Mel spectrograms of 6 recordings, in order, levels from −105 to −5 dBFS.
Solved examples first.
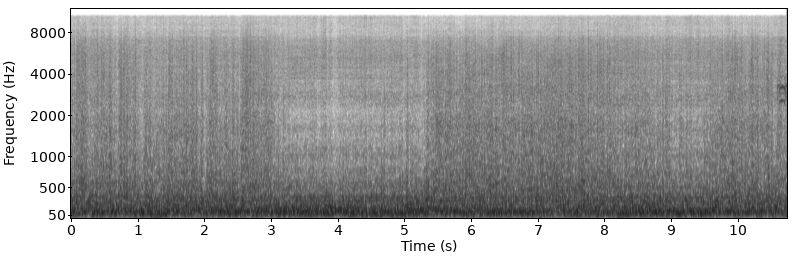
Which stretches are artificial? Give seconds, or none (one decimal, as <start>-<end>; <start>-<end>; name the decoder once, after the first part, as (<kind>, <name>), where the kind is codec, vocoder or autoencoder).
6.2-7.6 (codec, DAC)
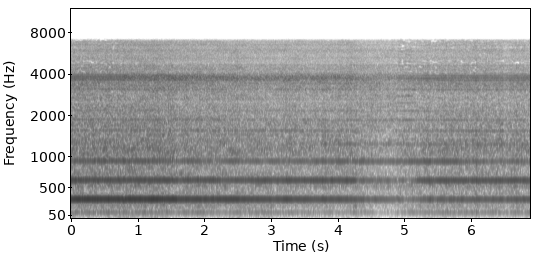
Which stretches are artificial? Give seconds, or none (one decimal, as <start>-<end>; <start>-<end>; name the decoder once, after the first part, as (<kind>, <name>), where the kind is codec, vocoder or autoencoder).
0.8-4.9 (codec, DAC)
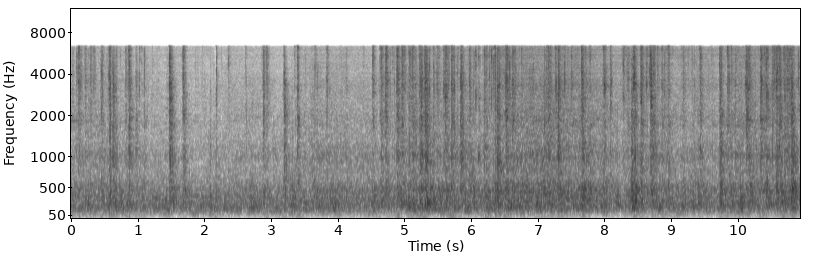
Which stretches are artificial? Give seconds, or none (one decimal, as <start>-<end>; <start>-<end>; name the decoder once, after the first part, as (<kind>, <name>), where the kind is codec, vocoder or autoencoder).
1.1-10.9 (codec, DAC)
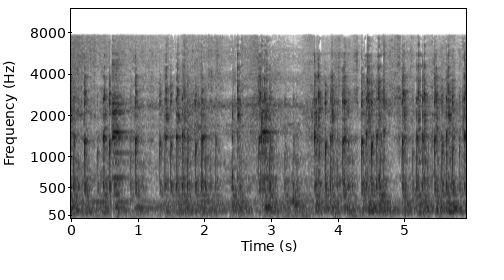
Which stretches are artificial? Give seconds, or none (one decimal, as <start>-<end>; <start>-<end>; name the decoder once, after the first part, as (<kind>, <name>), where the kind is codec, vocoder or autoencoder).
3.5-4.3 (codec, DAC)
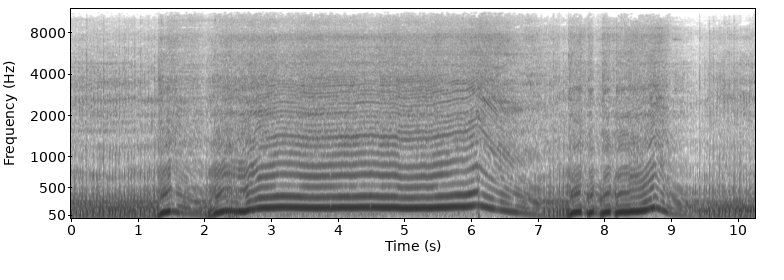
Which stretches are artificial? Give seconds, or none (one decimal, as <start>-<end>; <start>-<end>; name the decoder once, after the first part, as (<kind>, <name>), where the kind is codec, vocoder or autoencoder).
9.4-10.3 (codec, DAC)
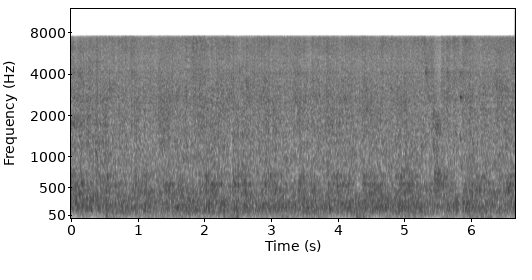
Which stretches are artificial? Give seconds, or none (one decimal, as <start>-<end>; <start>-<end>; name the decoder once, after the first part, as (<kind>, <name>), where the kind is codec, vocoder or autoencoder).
0.0-1.7 (codec, DAC); 2.3-6.7

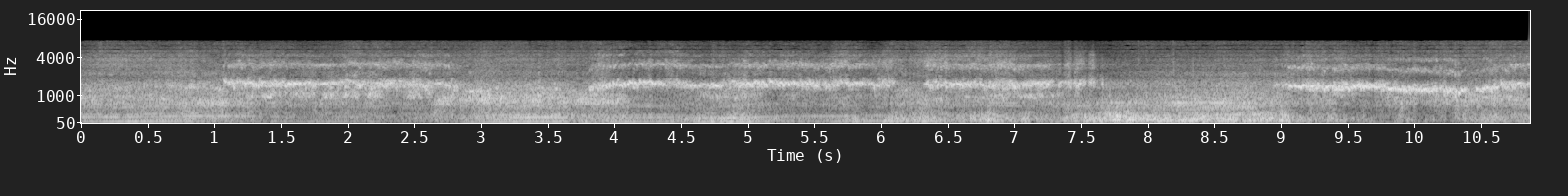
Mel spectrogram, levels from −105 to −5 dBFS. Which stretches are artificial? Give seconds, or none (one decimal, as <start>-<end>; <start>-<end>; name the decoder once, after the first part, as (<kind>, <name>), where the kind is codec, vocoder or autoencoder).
7.1-7.7 (codec, DAC)

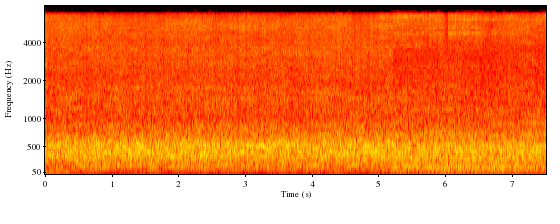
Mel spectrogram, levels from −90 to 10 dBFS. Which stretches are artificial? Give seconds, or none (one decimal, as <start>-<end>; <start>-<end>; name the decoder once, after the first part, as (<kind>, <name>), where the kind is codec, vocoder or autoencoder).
0.0-1.9 (codec, DAC); 2.5-4.9; 6.8-7.5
